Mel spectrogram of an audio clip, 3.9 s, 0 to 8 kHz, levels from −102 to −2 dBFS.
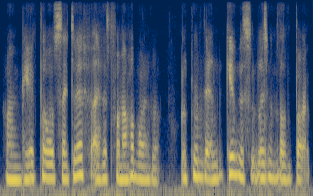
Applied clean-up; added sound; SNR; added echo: neural diffusion model UNIVERSE++.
